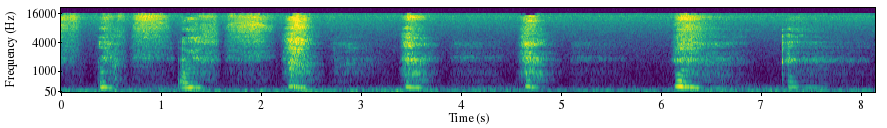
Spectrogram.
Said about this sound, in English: Here. You can breathe now. Oh, your gasping is just so cute, baby.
